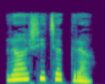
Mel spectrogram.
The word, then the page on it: ರಾಶಿಚಕ್ರ: Kannada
